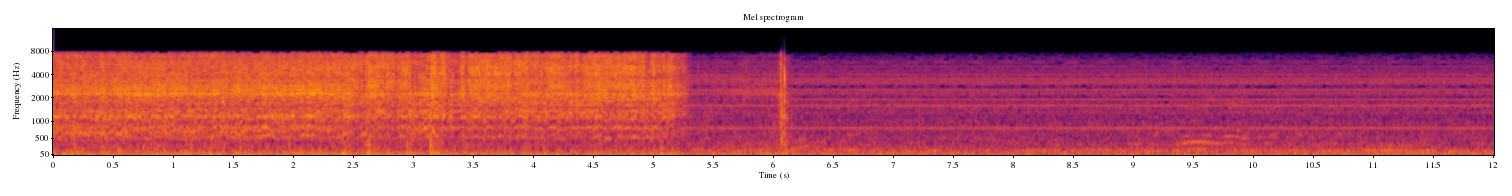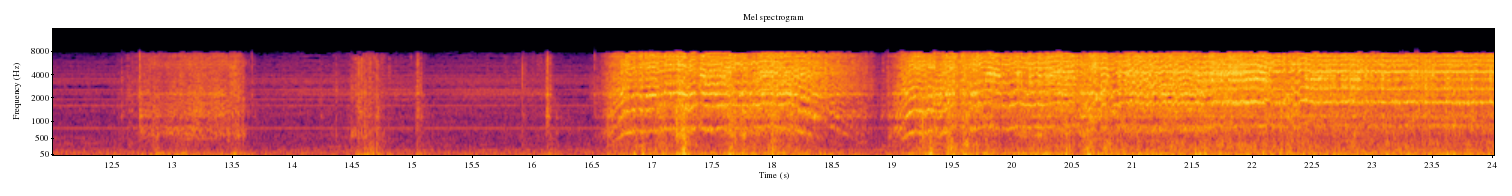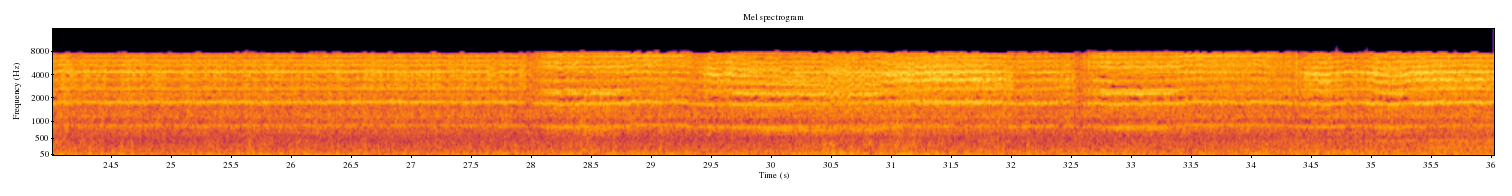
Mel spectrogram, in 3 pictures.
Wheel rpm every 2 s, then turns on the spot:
70, 70, 40, 0, 0, 0, 30, 10, 120, 110, 220, 230, 230, 230, 220, 220, 230, 230.
14-16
